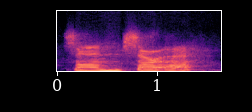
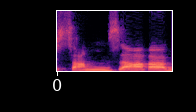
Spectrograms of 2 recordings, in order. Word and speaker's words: samsara: Geshe-la made the point here that samsara, sam with an M, sara is a mispronunciation. – Und Geshe-la hat jetzt nochmal aufgezeigt, dass die Aussprache samsara mit M falsch ist.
